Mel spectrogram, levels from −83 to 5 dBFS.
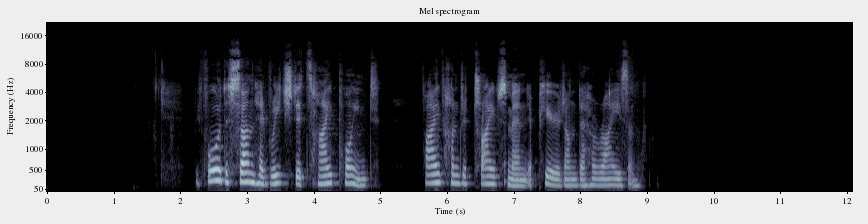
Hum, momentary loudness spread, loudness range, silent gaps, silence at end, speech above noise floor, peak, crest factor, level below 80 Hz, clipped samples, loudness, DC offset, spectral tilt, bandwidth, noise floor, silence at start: none; 13 LU; 11 LU; none; 3.2 s; 64 dB; -4 dBFS; 24 dB; -68 dBFS; under 0.1%; -24 LUFS; under 0.1%; -4 dB/octave; 14 kHz; -88 dBFS; 1.7 s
